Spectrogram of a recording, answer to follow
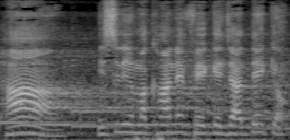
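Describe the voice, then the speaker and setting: High bright-voiced male preacher, echoing hall. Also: a little fast. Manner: storytelling, rhetorical questions to the crowd. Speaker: spiritual preacher. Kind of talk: devotional sermon. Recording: long hall reverb with faint music.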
